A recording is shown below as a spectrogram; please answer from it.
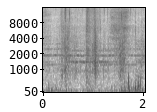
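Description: Footsteps of a person walking, irregular steps with a louder one near the end.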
